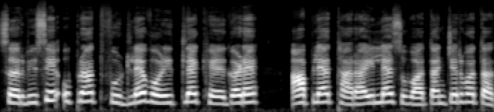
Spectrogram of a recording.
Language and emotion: Goan Konkani, neutral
